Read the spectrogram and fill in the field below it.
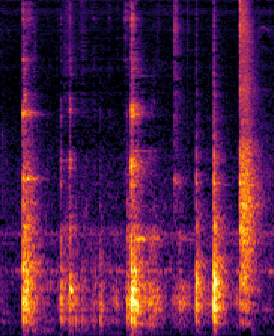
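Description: Two eggs go into a mixing bowl one at a time for banana muffin batter. Sharp taps and glassy clinks against the bowl come in uneven bursts, close and clear, with no voices.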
